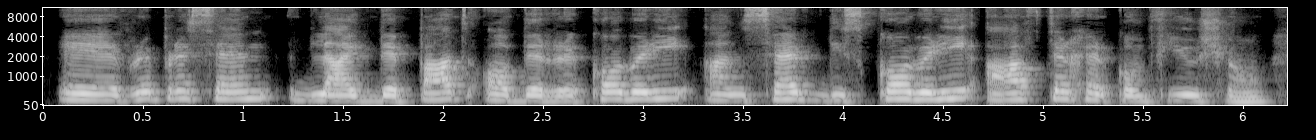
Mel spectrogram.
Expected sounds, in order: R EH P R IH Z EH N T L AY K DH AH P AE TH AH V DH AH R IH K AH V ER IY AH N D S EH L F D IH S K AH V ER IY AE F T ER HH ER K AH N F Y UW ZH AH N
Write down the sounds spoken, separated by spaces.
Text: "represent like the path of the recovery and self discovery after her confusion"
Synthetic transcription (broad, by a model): R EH P R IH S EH N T L AY K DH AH P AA T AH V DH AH R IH K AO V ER IY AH N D S EH L F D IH S K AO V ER IY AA F T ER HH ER K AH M F Y UW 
